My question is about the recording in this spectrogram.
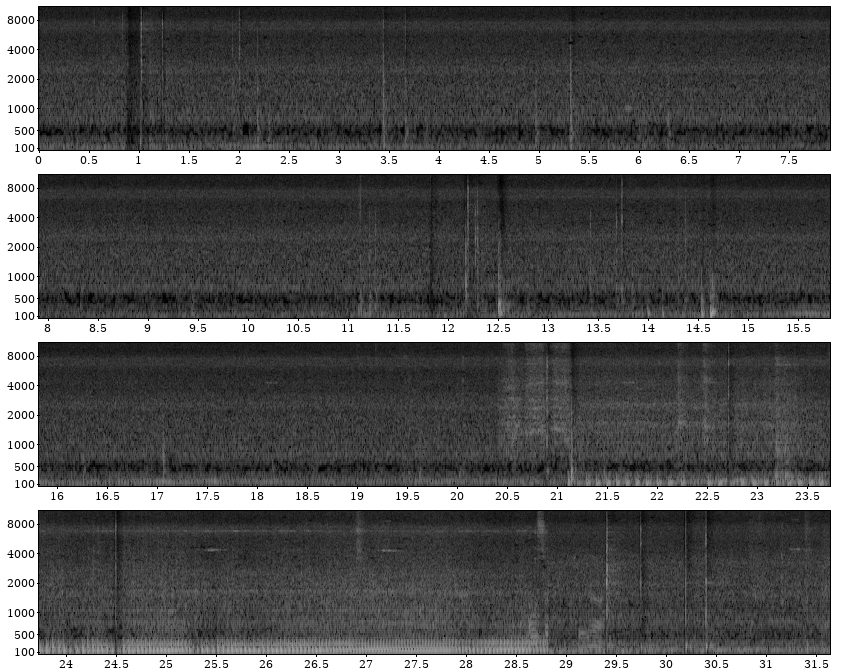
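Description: Small scattered clicks of a screwdriver working the screws of an electric planer's cover, over steady background noise. About twenty seconds in, a nearby motor vehicle engine runs loud and low with a rapid pulse for about eight seconds, then drops away sharply near the end.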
